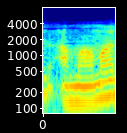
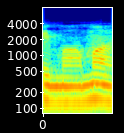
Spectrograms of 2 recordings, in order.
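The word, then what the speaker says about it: عمامة: लेना, जैसे इमामा, यानी असल प्रोनाउंसिएशन अमामा नहीं है, इमामा है, इमामा चूंकि सर को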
